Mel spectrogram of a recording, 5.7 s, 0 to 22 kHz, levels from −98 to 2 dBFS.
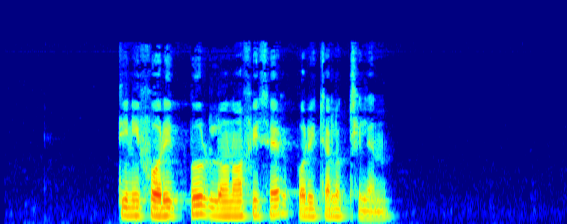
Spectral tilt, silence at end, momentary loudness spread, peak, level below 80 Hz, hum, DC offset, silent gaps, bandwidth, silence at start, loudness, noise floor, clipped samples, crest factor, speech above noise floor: -8 dB/octave; 1.8 s; 12 LU; -6 dBFS; -52 dBFS; none; under 0.1%; none; 11 kHz; 1.2 s; -26 LUFS; -83 dBFS; under 0.1%; 22 dB; 58 dB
